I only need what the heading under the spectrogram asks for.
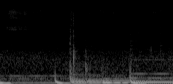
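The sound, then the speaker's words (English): Someone sips water: a few soft, wet mouth clicks and a gulp spread over a couple of seconds, fairly quiet, with no talking. “So yeah, I'm just gonna take a sip”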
